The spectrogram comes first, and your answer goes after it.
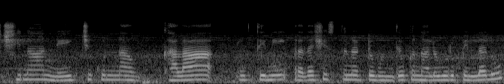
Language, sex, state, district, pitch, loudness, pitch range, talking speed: Telugu, female, Andhra Pradesh, Krishna, 205 Hz, -30 LUFS, 200-220 Hz, 105 wpm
